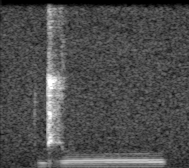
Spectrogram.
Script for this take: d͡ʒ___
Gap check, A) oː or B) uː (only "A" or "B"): B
